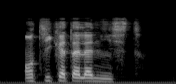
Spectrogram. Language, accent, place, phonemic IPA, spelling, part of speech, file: French, France, Lyon, /ɑ̃.ti.ka.ta.la.nist/, anticatalaniste, adjective, LL-Q150 (fra)-anticatalaniste.wav
- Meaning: anti-Catalanist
